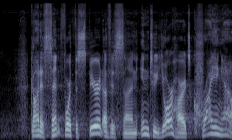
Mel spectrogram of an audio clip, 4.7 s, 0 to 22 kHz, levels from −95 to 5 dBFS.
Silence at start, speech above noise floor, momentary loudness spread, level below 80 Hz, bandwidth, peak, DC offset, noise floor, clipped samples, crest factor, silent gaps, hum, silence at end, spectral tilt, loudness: 0.4 s; 29 dB; 8 LU; -80 dBFS; over 20 kHz; -14 dBFS; under 0.1%; -60 dBFS; under 0.1%; 18 dB; none; none; 0 s; -4.5 dB/octave; -32 LUFS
